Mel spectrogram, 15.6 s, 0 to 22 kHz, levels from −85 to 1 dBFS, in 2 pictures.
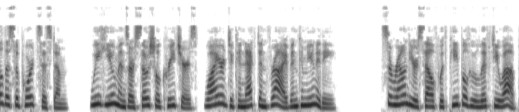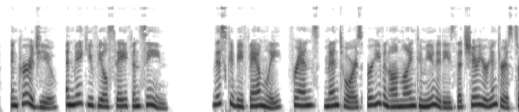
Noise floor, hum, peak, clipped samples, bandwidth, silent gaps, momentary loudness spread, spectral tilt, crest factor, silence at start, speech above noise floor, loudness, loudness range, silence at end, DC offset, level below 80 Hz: under -90 dBFS; none; -6 dBFS; under 0.1%; 17 kHz; 1.27-1.33 s, 5.38-5.50 s, 10.44-10.62 s, 10.82-10.96 s; 8 LU; -5 dB/octave; 14 dB; 0 s; over 71 dB; -20 LUFS; 2 LU; 0 s; under 0.1%; -62 dBFS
